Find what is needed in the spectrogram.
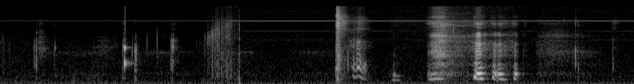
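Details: Hiccups from a person in a long hiccup bout: several short, abrupt gulping sounds at irregular intervals amid faint room noise.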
